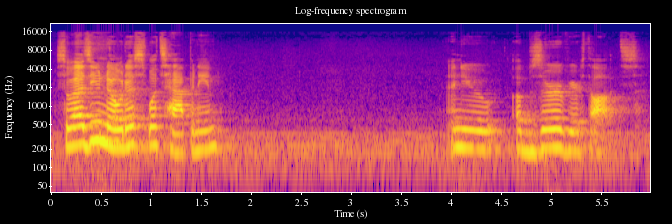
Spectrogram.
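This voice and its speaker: Speaking slowly and at a middle pitch, like a yoga teacher, a woman leads a guided meditation with a calm, meditative tone. Her voice echoes noticeably in the room, and there's faint noise behind it.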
